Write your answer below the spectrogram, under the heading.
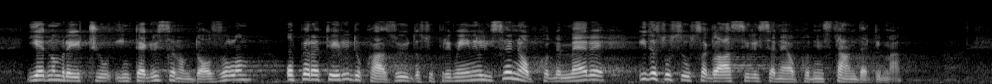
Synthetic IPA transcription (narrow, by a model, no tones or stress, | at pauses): jɛd̪no̞mɾeːt͡ʃiuʔint̪eɡɾisanomd̪o̞zʋo̞lˠo̞m | ope̞ɾat̪eːɾid̪o̞kazujud̪asupɾimeːnilisʋe̞neopxo̞d̪ne̞meɾe̞id̪asuseusaɡlˠaːsilisaneo̞pxo̞d̪nimst̪and̪aɾd̪ima̰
